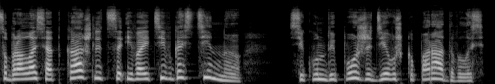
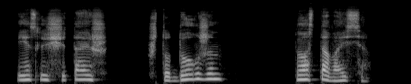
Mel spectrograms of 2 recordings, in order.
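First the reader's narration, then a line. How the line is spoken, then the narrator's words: Uncertain. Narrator (Russian): неуверенно ответила Джослин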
